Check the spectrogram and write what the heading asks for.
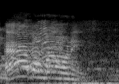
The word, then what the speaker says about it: abalone: an a and it rhymes with the loney bologna close abalone we lived all over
